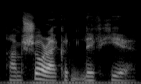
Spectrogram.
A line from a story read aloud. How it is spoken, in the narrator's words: added in a low voice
